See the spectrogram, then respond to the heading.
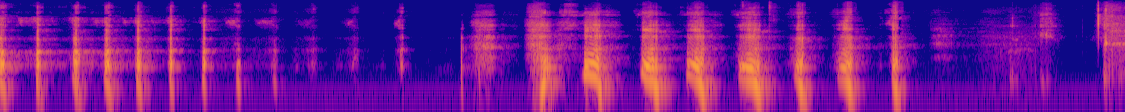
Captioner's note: Ketawa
